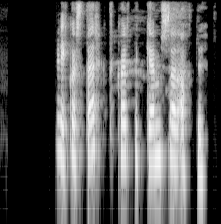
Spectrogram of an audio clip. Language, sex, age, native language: Icelandic, female, 10, Icelandic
